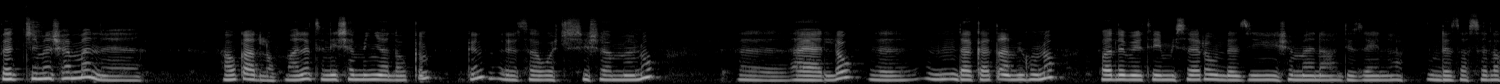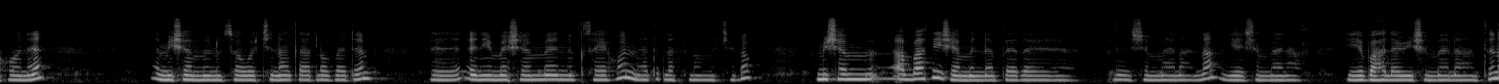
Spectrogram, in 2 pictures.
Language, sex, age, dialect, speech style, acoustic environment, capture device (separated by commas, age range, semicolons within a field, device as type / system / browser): Amharic, female, 18-24, Ethiopia - Gondar, relaxed, silence, mobile / Linux / Chrome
